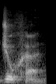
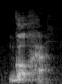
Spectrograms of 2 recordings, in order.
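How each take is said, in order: First: The name starts with a soft j-like sound. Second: The name starts with a hard g sound. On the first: "no dicen yuja" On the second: "dicen goja, porque la u también la abren"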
